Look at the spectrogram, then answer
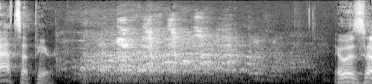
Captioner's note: laughter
